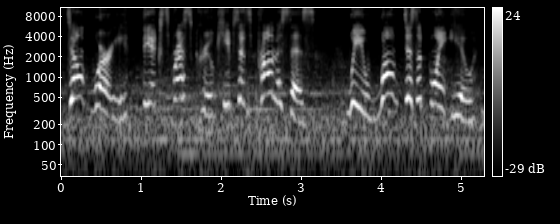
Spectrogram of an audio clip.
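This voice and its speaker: A woman's voice: very high-pitched, very animated, measured pace, heavily acted. An actress playing a perky, self-assured young woman detective in a video game, playful and boastful. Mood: breezy confidence. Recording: music under the voice.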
